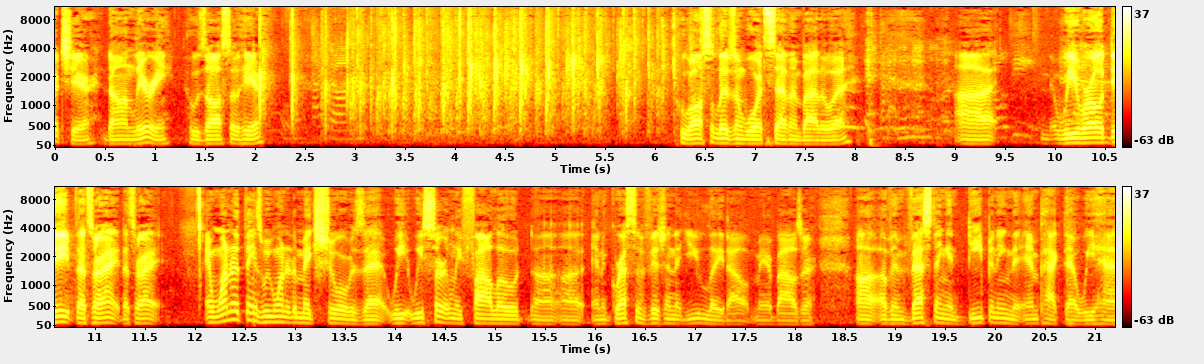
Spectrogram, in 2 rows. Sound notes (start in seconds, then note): 2.0 applause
